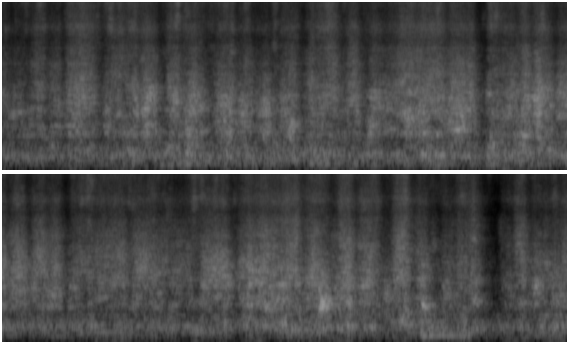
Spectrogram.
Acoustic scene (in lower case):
kitchen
